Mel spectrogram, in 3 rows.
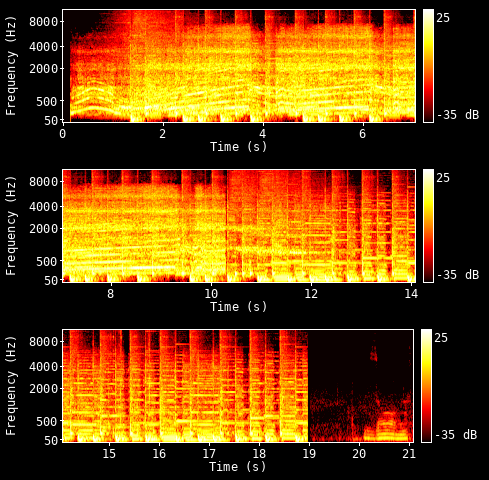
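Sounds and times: racing car engine accelerating: 0:00.2 - 0:12.5
music with thumping beat: 0:01.3 - 0:19.0.

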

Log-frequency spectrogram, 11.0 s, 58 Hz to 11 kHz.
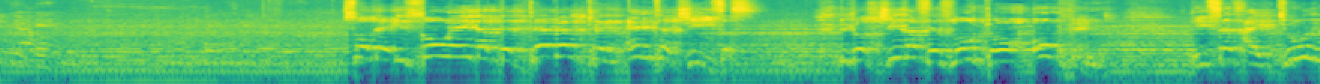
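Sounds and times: low droning hum: 0:00.0 - 0:11.0.

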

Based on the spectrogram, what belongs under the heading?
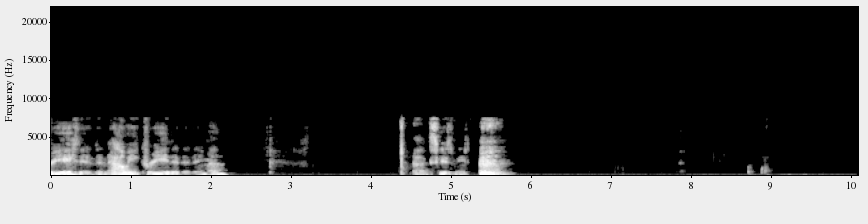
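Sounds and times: man clearing throat: 0:05.4 - 0:05.8.

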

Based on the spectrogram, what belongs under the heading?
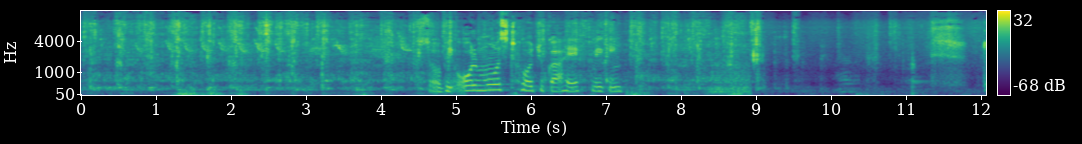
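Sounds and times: milk squirting into a pail: 0:00.0 - 0:09.6.

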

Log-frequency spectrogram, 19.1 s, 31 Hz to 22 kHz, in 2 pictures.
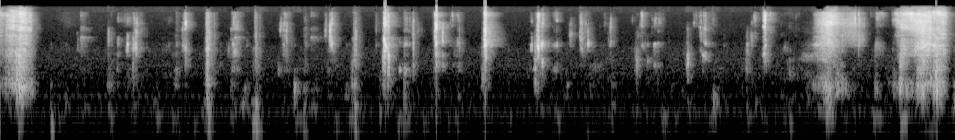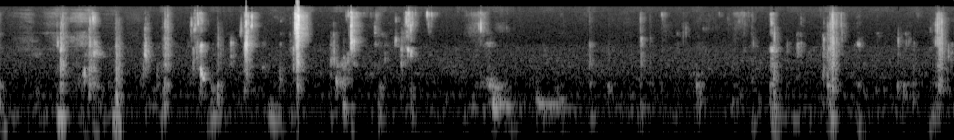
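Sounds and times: wet chewing and lip smacks: 0:00.8 - 0:08.0.

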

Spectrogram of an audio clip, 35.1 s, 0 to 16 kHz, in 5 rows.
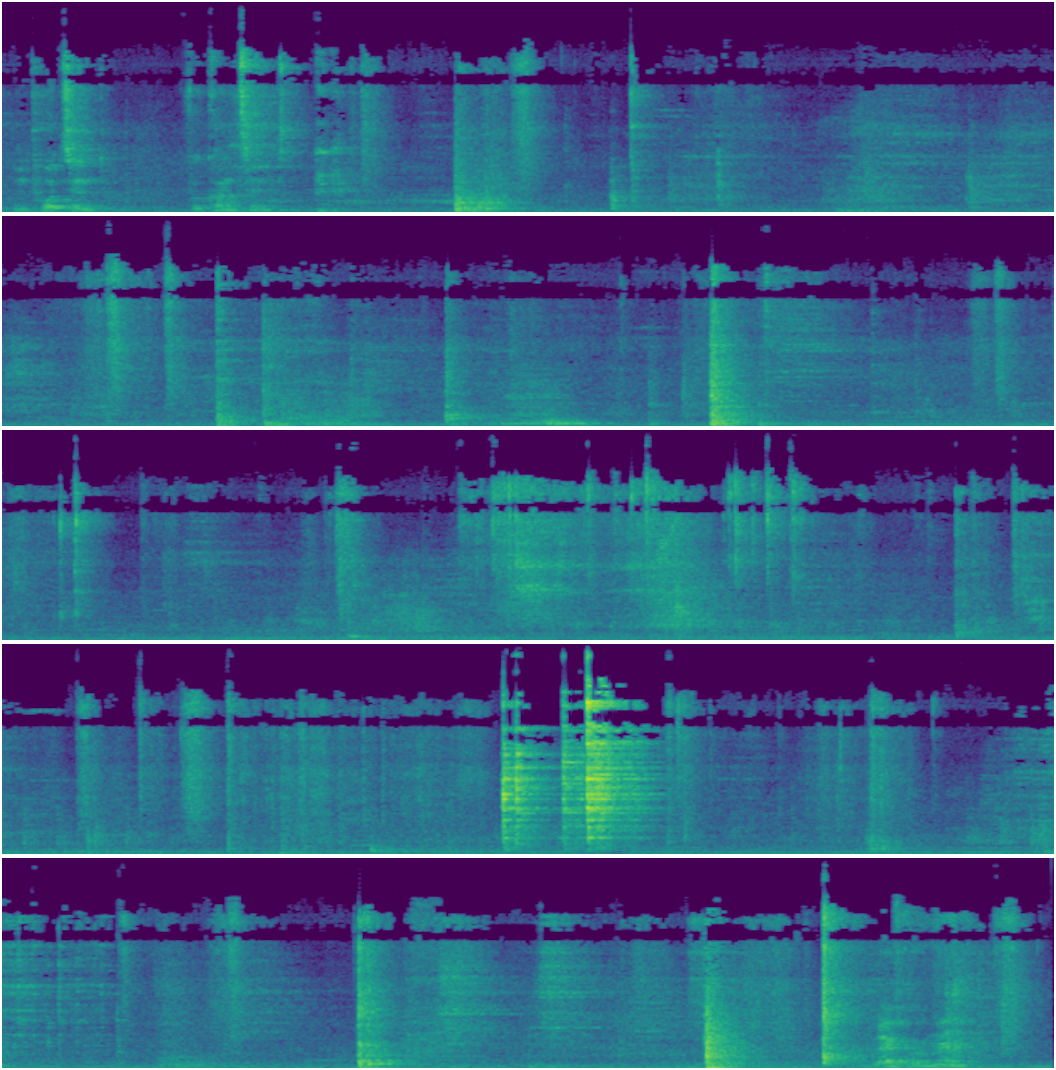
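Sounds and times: plates and utensils clattering: 0:24.4 - 0:25.6.

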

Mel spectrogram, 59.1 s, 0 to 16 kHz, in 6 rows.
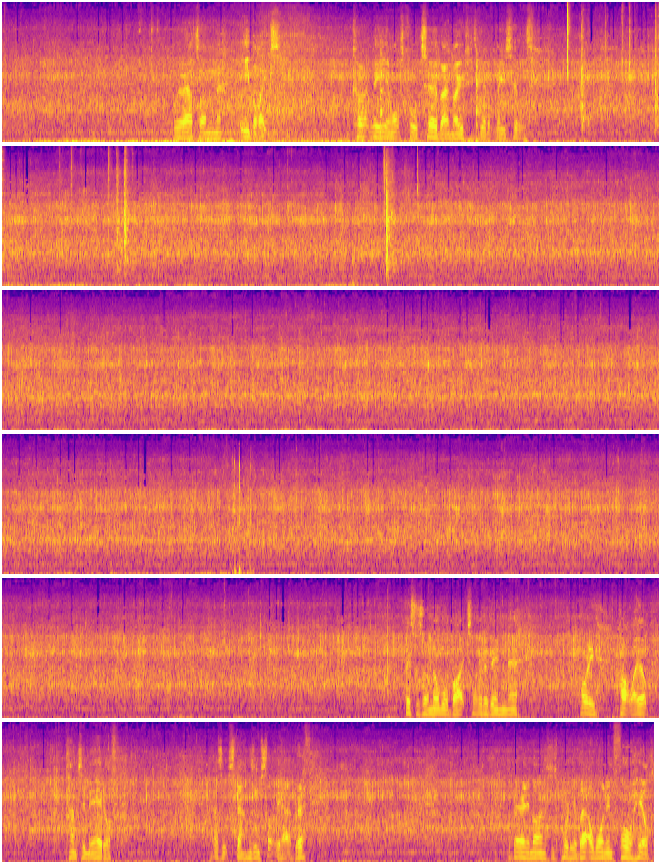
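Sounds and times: faint motor whine: 0:00.0 - 0:59.0.

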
